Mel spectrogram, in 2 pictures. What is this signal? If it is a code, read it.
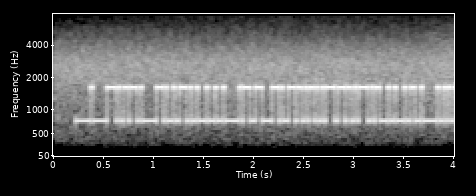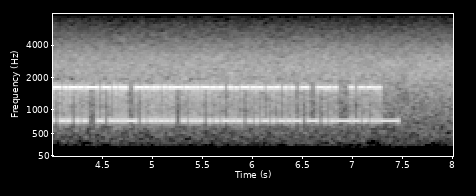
RTTY (45.45 baud, 850 Hz shift), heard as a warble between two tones, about 1200 Hz centre, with radio static. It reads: HA1ZMH DE EB2JN TNX FER CALL. UR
